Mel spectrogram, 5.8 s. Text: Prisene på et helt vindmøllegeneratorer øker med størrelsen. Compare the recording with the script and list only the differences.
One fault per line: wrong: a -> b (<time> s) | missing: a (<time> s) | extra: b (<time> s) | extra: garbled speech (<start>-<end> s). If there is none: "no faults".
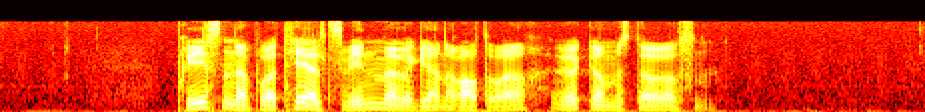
no faults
